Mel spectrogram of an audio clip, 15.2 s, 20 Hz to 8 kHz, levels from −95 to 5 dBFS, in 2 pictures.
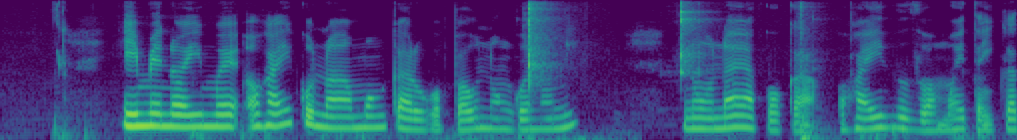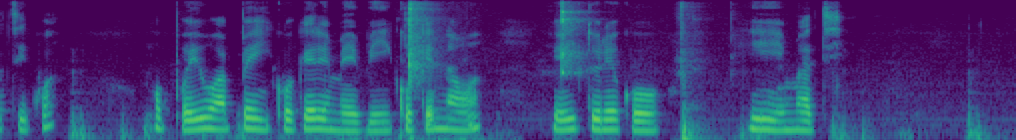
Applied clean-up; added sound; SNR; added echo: none; Fire; 14 dB; none.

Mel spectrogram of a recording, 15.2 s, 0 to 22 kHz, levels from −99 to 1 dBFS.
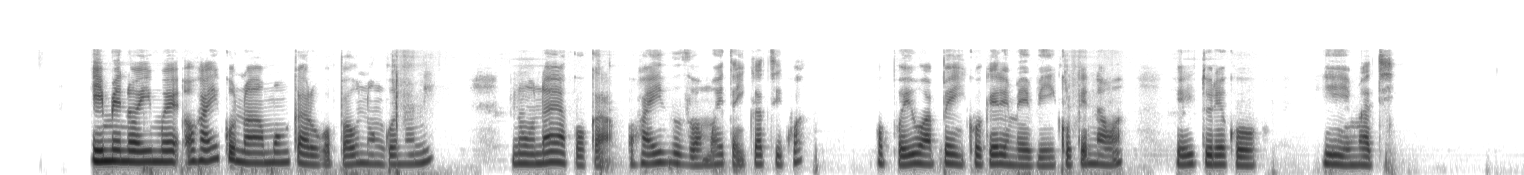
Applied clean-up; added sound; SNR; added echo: neural mask model DeepFilterNet 3.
